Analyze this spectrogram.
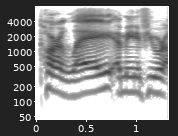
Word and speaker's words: Parler: It's pronounced parlay. I mean, if you were on parlay, you would know it was called parlay.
